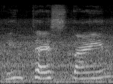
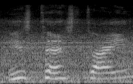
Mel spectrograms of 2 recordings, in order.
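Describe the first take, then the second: No difference in how they are said.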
